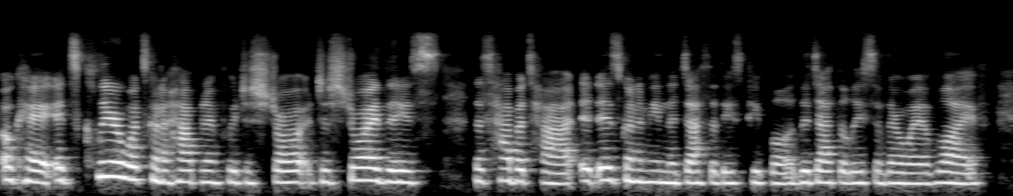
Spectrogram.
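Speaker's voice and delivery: normal talking voice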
